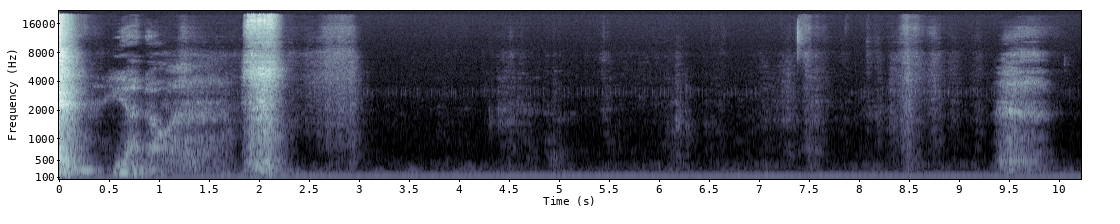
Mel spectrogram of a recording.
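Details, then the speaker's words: Forceful explosive sneeze after a sharp intake, a second burst, then a quieter sniff, from a sick adult allergic to the dog, on hormones, after taking chhinkni (sneezing powder); sneezing. "So, we're going to see how well I can hold back chimney sneezes. Probably not very well."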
